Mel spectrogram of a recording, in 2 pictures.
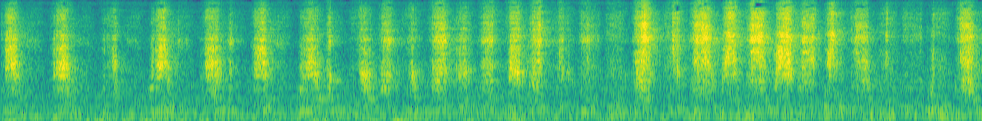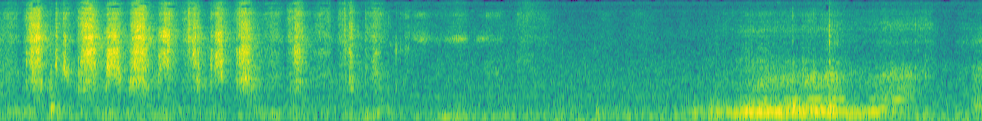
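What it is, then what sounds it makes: Scratch-art paper sheet. A wooden stylus scratches a black wax-coated scratch-art sheet in a spiral-bound pad, making a rapid, fairly regular series of short, bright, raspy strokes. The scratching fades after about seven seconds into quieter faint rubbing, ending with a soft, lower rustle.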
